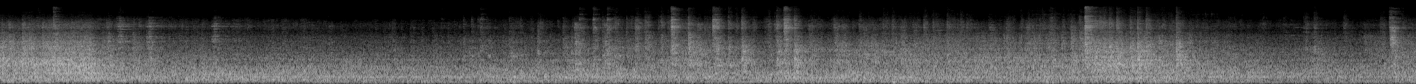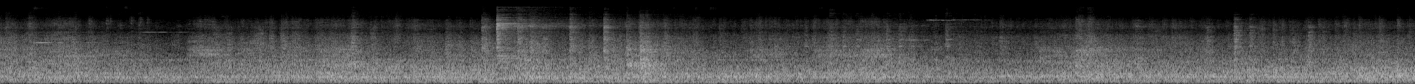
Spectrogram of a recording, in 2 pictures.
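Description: Freight train's covered hopper and tank cars rolling slowly through a grade crossing: a steady rumble of steel wheels on rail, broken by irregular clicks and clanks as the wheels cross rail joints.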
